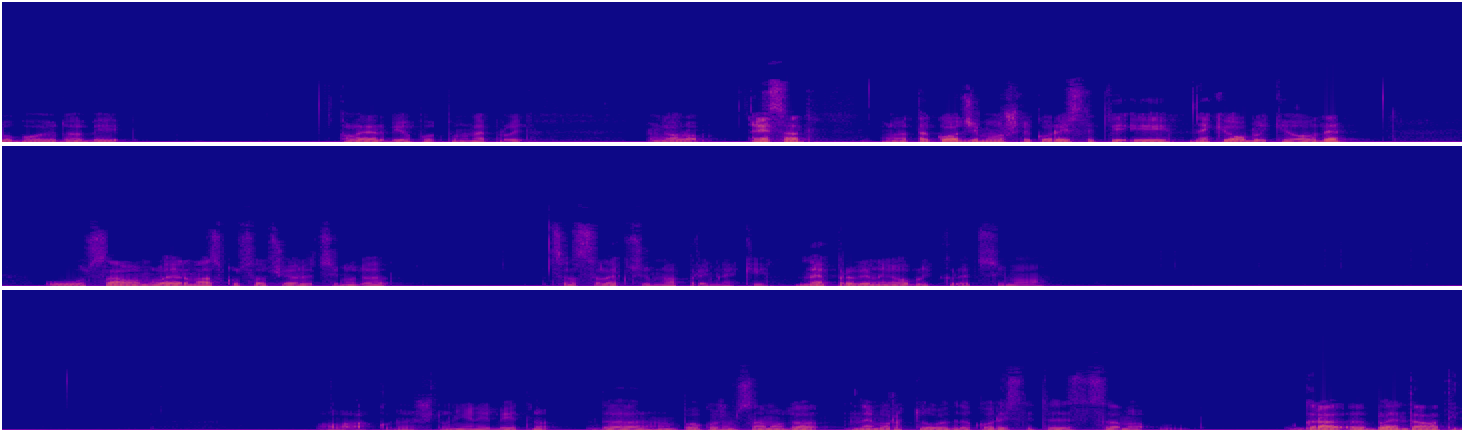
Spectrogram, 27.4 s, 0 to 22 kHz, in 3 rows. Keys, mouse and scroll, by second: 1.2-2.4 drag, 3.7 right click, 7.0-8.2 drag, 8.2 click, 11.6-12.8 drag, 14.2-15.4 drag, 15.6 click, 16.5 click, 17.5 click, 18.0 click, 19.2 click, 20.3 click, 21.2 click, 22.0 click.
